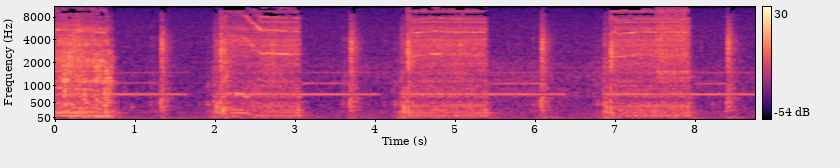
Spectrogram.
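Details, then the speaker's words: Cobra after a no-start, fuel line reconnected: three short, even fuel-pump buzzes at key-on, each about a second, with the pitch changing each time. This shows the pumps are building pressure; priming is normal. "as you guys could hear you could hear the pitch of the pumps change the first key on it was like me and then the second time is like me that third time was you that's how you guys know that it's actually making pressure"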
